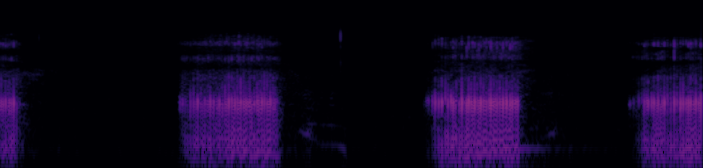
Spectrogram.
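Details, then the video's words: Sleeping French Bulldog Lakshmi snoring heavily at night; long grating snores of about one second recur roughly every two and a half seconds, with a brief faint click between them. "Французский бульдог храпит как мужик"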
